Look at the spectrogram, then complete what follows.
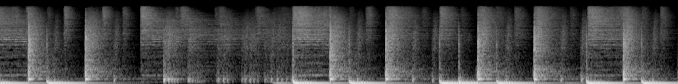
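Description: Groove Drum Co. Pancake drum kit, with its shallow shells in high tuning, played as a groove of kick drum, snare and Paiste cymbals. About two seconds in the drums drop out briefly under ringing cymbals, then the beat comes back in.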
